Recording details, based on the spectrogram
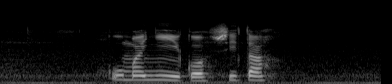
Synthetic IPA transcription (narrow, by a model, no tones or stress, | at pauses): kumaɲikɔʂita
